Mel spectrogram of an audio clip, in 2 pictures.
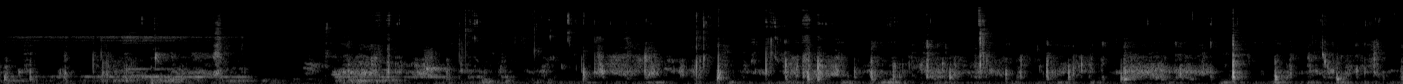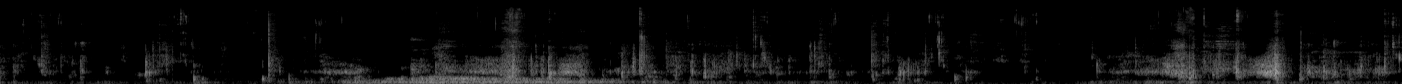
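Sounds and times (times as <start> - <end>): wet chewing and lip-smacking: 3.2 - 18.4, 19.0 - 28.0.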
